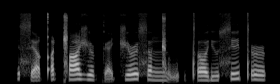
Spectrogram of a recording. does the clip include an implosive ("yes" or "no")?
no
